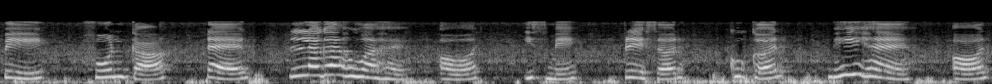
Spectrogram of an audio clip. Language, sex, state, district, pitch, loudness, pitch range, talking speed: Hindi, female, Bihar, West Champaran, 310 Hz, -15 LUFS, 255-370 Hz, 85 wpm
